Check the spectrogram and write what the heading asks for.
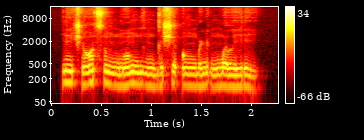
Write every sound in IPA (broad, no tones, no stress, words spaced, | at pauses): ɾĩʃɔ̃ sõŋ͡mõŋɡə̃ ŋɡəʃəʔɔ̃ ŋ͡məɳɤ ŋ͡mɤli ɾi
